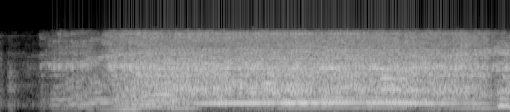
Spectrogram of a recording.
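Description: A blender whirs steadily and loudly for over two seconds while plant-based ingredients are blended in a home kitchen, the motor spinning up at the start and holding an even drone.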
